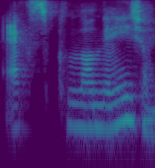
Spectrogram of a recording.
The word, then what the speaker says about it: explanation: 여기에 강세가 오니까 여기는 내려가면서 이 강세 맞아서 explanation 이렇게 되죠.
